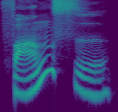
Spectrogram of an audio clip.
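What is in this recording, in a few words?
"fang1 shi4", Chinese; HSK4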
